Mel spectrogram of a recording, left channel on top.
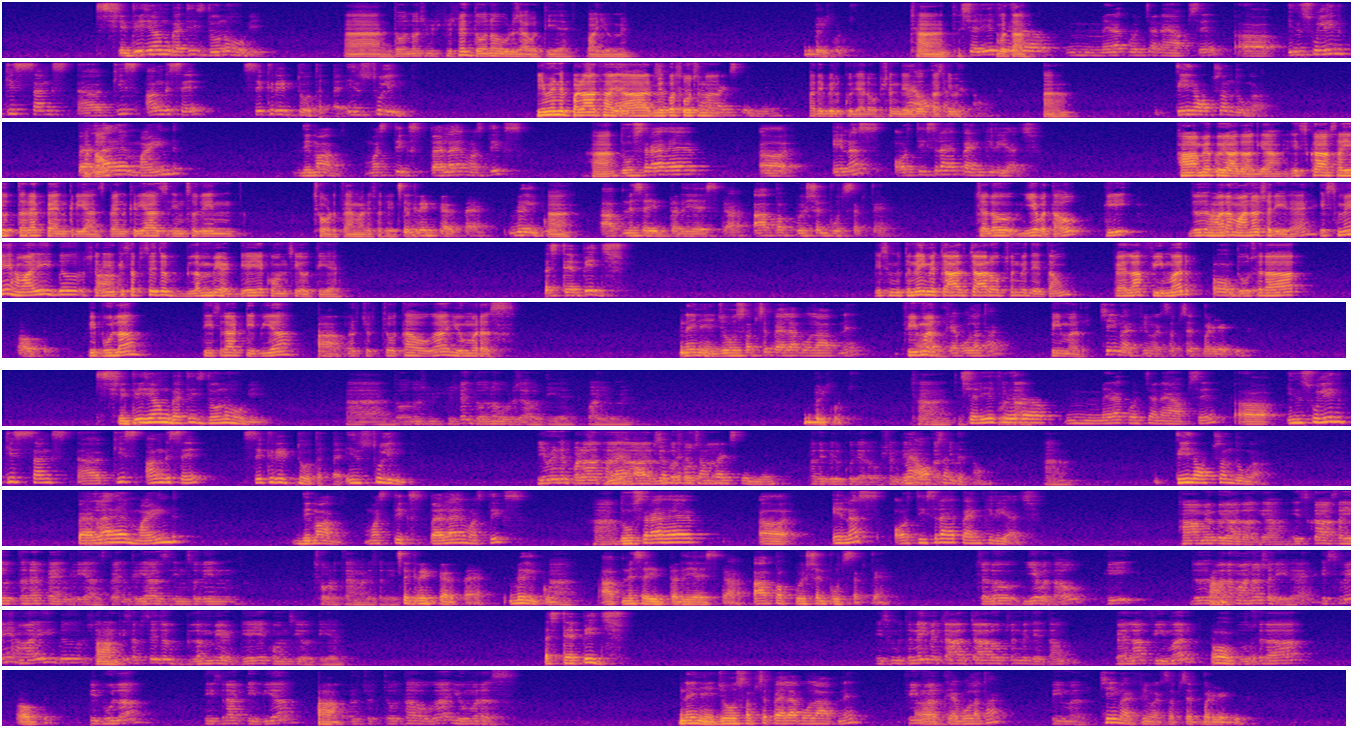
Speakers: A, on the right; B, on the left.
A: क्षितिज एवं गतिज दोनों होगी
B: हाँ दोनों <laughs> इसमें दोनों ऊर्जा होती है वायु में
A: बिल्कुल
B: अच्छा तो
A: चलिए फिर
B: बताओ
A: अ, मेरा क्वेश्चन है आपसे अ, इंसुलिन किस अंग अ, किस अंग से सिक्रिट होता है इंसुलिन
B: ये मैंने पढ़ा था यार
A: मैं ऑप्शन
B: मेरे को
A: देना
B: सोचना
A: चाहूंगा इसके लिए
B: अरे बिल्कुल यार ऑप्शन दे
A: मैं
B: दो
A: ऑप्शन
B: ताकि मैं-
A: देता हूँ
B: हाँ
A: तीन ऑप्शन दूंगा पहला
B: बताओ
A: है माइंड दिमाग मस्तिष्क पहला है मस्तिष्क
B: हाँ
A: दूसरा है आ, एनस और तीसरा है पैंक्रियाज
B: हाँ मेरे को याद आ गया इसका सही उत्तर है पैनक्रियाज पैनक्रियाज इंसुलिन छोड़ता है हमारे शरीर
A: सिक्रेट
B: में
A: करता है बिल्कुल
B: हाँ
A: आपने सही उत्तर दिया इसका आप अब क्वेश्चन पूछ सकते हैं
B: चलो ये बताओ कि जो हमारा
A: हाँ
B: मानव शरीर है इसमें हमारी जो शरीर
A: हाँ
B: की सबसे जो लंबी हड्डी है ये कौन सी होती है
A: स्टेपिज
B: इसमें तो नहीं मैं चार चार ऑप्शन में देता हूँ पहला फीमर
A: ओके
B: दूसरा
A: ओके
B: फिबुला तीसरा टिबिया
A: हाँ
B: और चौ- चौथा होगा ह्यूमरस
A: नहीं नहीं जो सबसे पहला बोला आपने
B: फीमर
A: आ, क्या बोला था
B: फीमर
A: फीमर फीमर सबसे बड़ी हड्डी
